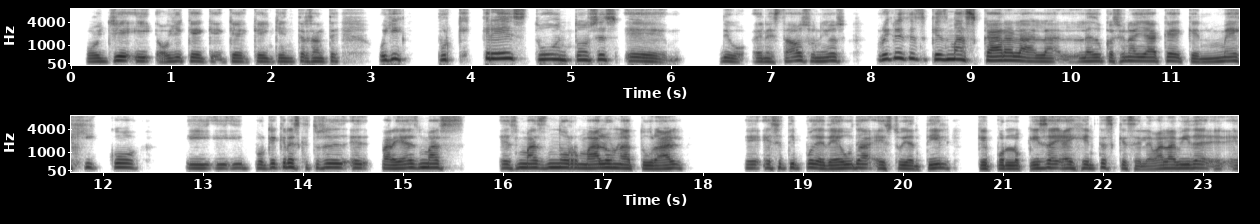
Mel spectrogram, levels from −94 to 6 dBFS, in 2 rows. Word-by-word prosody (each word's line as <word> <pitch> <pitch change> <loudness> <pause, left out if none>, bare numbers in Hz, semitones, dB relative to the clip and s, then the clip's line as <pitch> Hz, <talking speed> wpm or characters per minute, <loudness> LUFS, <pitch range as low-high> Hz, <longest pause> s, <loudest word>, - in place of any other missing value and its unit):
Oye 130 +7 +2
y 145 -1 -2
oye 135 +3 -2
que 140 -3 -1
que 115 -4 -11
que 130 -1 -3
que 130 +1 -3
interesante. 130 +1 -3 0.4
Oye, 195 +5 0 0.3
¿por 200 0 -3
qué - - -12
crees 250 0 +4
tú 215 +1 +1
entonces? 195 0 0
Eh 140 -6 0 0.5
digo, 135 -4 -4
en 130 -1 -4
Estados 145 +7 -2
Unidos, 145 +2 -2 0.3
¿por 205 - 0
qué 220 - -1
crees 265 -2 +2
que - - +1
es 210 -3 -6
que 210 +2 0
es 210 - +3
más 215 -3 +7
cara 175 0 +4
la 155 -5 +2
la 135 -1 -1
la 135 +2 -5
educación 145 +1 -2
allá 155 -3 +1
que 150 -2 -1
que 125 - -4
en 120 +2 -1
México? 165 +2 -2 0.4
Y 145 -1 -2
y 145 +1 -5
y, - - -6
¿por 140 0 -7
qué 170 +5 -1
crees 180 +1 +3
que - - -13
entonces 165 +4 0
es 160 0 -3
para 140 -2 +2
allá 145 +3 +3
es 165 -1 +1
más 165 -1 +1 0.3
es 150 -1 -4
más 165 -2 +2
normal 160 -3 +4
o 165 - +5
natural 135 -1 +2 0.6
e 145 -1 -5
ese 155 +1 -2
tipo 165 +2 -2
de 140 -4 +3
deuda 145 +4 +3
estudiantil 140 +2 -1 0.2
que 130 -1 0
por 130 0 -1
lo 125 0 +1
que 130 - -2
dice 145 +4 +4
hay 155 - +2
hay 140 0 +2
gentes 145 +4 -2
que 135 - -6
se 110 -3 0
le 110 +1 -5
va 130 +4 0
la 140 0 +3
vida 145 +2 +2
eh 130 - -8
145 Hz, 195 wpm, -21 LUFS, 135-165 Hz, 0.6 s, más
